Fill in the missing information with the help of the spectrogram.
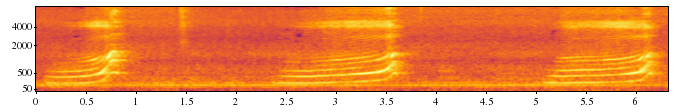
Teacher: so that pitch that goes up, it goes up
